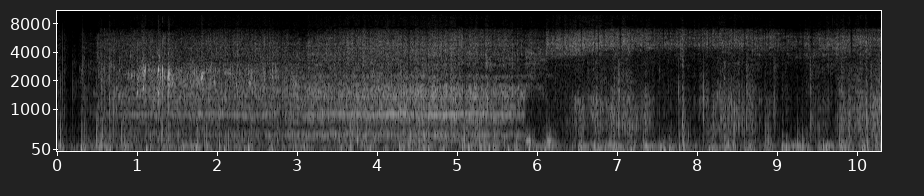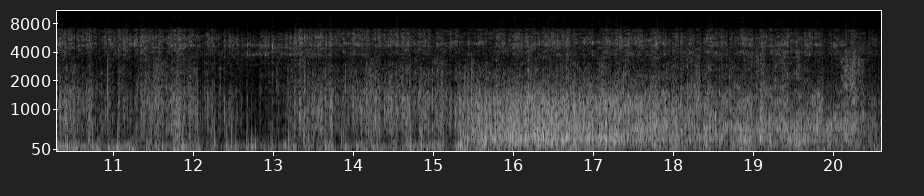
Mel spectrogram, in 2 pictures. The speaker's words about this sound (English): After contact, we shifted to 6000 to obtain an accurate bearing. Then the prop count detector was switched on to intensify the prop beats. Listen again to this search and contact.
